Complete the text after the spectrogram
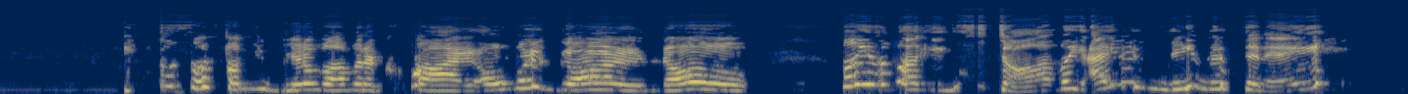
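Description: A young woman talks excitedly close to a headset microphone.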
